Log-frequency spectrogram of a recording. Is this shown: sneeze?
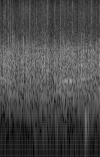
no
